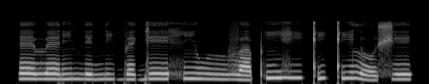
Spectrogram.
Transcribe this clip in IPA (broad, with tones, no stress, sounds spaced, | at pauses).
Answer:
ɛ˨ β ɛ˨ ɾ ĩ˨ n e˨ n i˨ b ɛ˨ ɡ eː˨ h ĩ˨ w uː˨ v a˨ pʰ ĩ˦ ɣ iː˦ kʼ i˦ kʼ i˦ l oː˨ ʃ e˦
